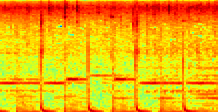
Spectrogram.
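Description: Background music with a steady beat of about two thumps a second, over the crackle of oil frying an egg-and-chicken fritter in the pan.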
